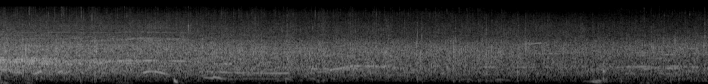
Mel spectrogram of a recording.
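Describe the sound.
Sustained applause from an audience, a dense steady clatter of many hands clapping at an even loudness throughout, with faint voices and a few cheers mixed in.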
